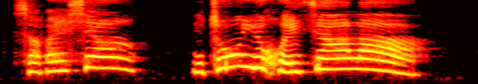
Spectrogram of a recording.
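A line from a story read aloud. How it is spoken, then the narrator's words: Surprised cry. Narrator (Chinese): 露西惊叫着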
